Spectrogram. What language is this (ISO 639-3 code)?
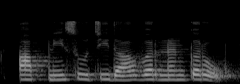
pan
